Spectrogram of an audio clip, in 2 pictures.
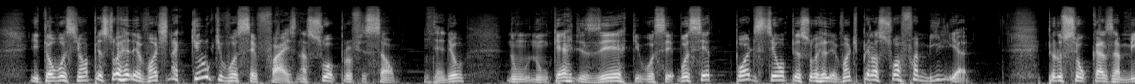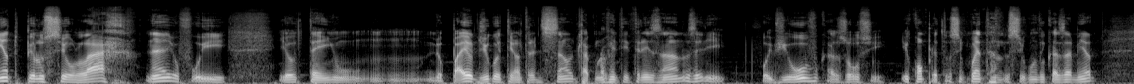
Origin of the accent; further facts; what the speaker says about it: Itaperuna, Rio de Janeiro, Brazil; Eu sou de Itaperuna, estado do Rio, morava em Vila Velha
